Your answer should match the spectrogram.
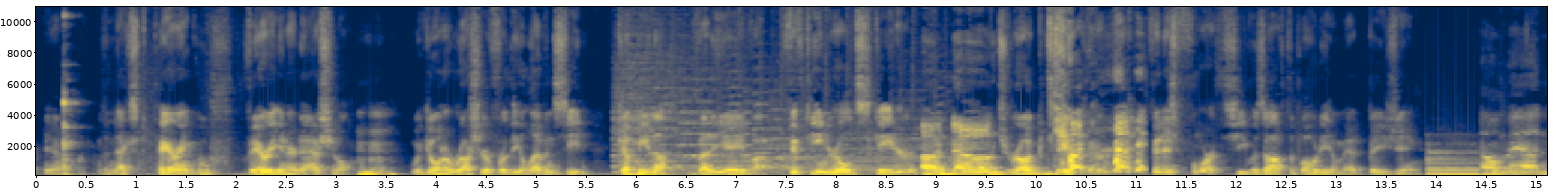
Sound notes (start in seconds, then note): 5.7 sport music; 10.0 laughing; 13.9 dramatic piano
